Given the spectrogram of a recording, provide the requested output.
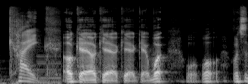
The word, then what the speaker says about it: kike: It rhymes with bike. Kike.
